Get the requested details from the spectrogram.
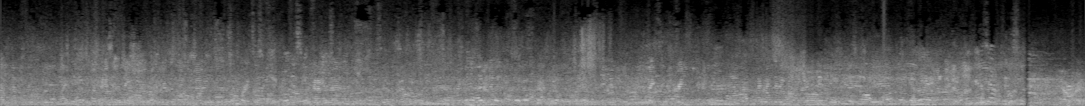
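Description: A woman talks quietly close by.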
